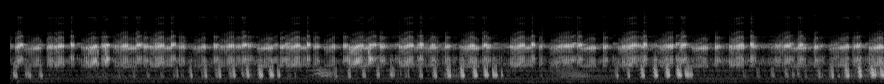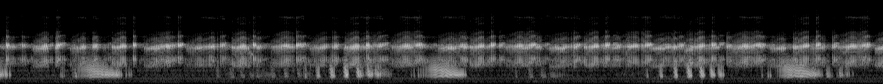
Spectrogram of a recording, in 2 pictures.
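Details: A male California red-legged frog gives his advertisement call to attract a female from a pond at night in Southern California: short trains of low, rapid, grunting pulses every second or two, over a continuous shrill chorus, probably insects or other frogs.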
